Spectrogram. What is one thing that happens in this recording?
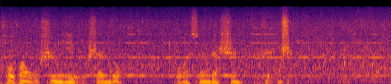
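A man speaks tensely at close range.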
